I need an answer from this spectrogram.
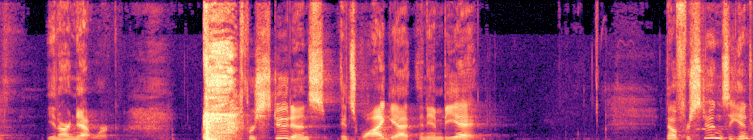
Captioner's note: cough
